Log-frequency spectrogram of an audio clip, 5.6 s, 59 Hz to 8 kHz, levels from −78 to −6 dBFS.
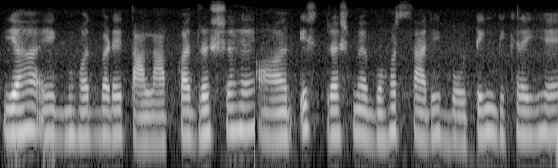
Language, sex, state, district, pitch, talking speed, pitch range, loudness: Hindi, female, Jharkhand, Jamtara, 160 Hz, 180 wpm, 150-165 Hz, -26 LUFS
